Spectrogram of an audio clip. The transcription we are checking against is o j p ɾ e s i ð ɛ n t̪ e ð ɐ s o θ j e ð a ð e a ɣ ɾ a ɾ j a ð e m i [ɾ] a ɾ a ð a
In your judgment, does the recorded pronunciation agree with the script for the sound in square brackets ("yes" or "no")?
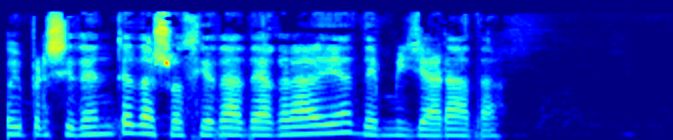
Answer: no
